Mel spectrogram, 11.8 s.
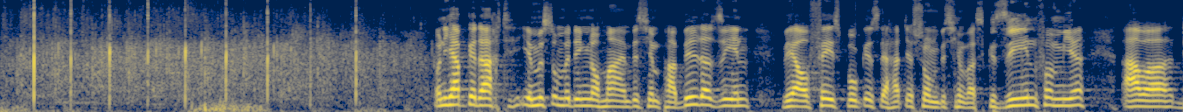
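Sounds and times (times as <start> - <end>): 
audience applause: 0.0 - 4.4
speech: 4.4 - 11.8.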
